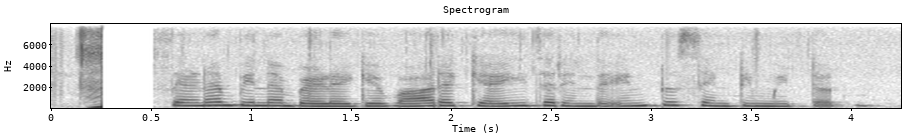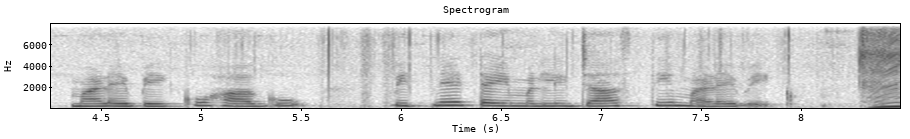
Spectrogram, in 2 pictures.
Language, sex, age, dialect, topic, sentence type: Kannada, female, 18-24, Mysore Kannada, agriculture, statement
